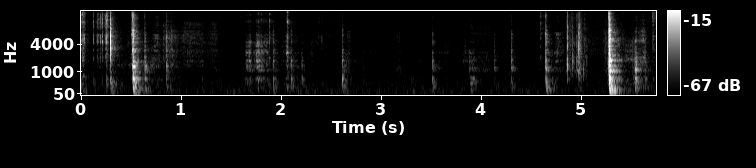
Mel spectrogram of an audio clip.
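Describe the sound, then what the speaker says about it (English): Scissors cut into a paper bag in a few short, crisp snips and rustles, separated by quiet gaps. The sound is close and fairly faint, with a sharper cut near the end. "So now I'm going to cut."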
